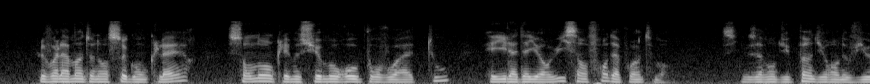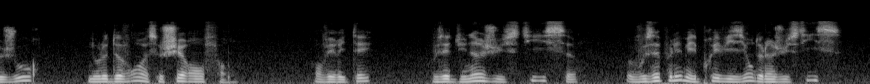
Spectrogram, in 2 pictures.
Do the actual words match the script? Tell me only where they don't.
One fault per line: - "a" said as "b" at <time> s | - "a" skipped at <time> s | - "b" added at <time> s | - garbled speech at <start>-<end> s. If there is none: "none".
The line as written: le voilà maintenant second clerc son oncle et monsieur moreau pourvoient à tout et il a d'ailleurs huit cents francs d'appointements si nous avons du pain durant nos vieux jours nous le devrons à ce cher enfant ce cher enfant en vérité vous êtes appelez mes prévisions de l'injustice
- "ce cher enfant" skipped at 11.0 s
- "d'une injustice vous" added at 13.2 s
